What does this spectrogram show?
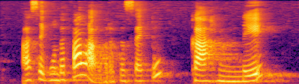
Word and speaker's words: carne: E o acento vai modificar o som, a pronúncia da palavra. E aí temos carnê. Observe que na última sílaba, no nê, tem um acento circunflexo. E na segunda palavra, aparece a palavra carne. A escrita é a mesma.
